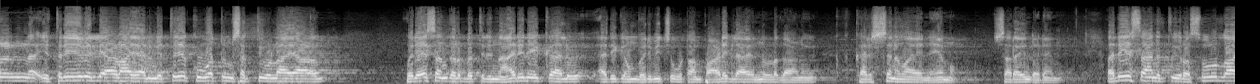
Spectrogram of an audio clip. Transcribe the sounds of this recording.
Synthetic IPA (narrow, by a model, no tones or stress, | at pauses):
nɐet̪rɐjeʋɐlːijaːɭaːjaːlume̞t̪ːrɐjɐkuːʋɐt̪ːumɕɐk̚t̪ijuɭːaːjaːɭum | o̞ɾe̞ːsɐnd̪ɐrbʱɐt̪ːilnaːɾine̞ːkːaːluɐd̪ʱiɣɐmoɾumit͡ɕːukuʈːaːnpaːɽilːɐe̞nːuɭːɐðaːɳɨɡ̥ɐɾɕɐnɐmaːjɐneːmɐm | ɕɐrɐjindene̞ːmɐm | ɐðe̞ːst̪ʰaːnɐt̪ːɨrɐsuːlulˠːaː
